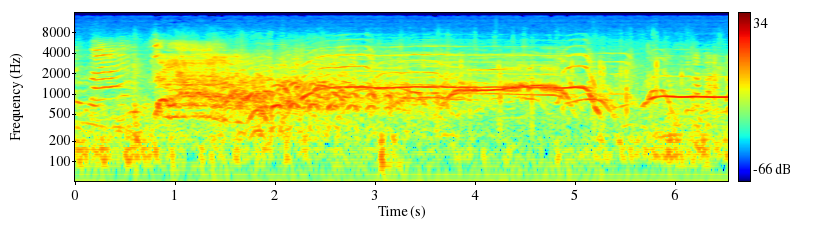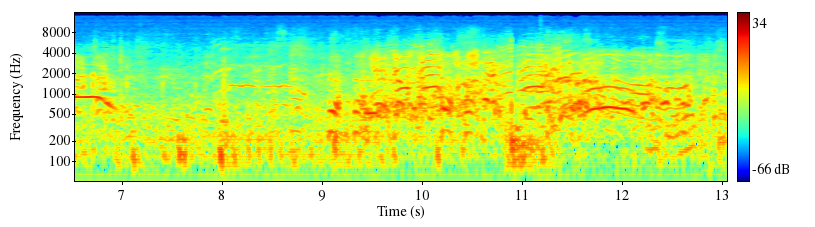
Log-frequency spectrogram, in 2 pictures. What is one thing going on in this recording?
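A crowd cheers and shouts close by.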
